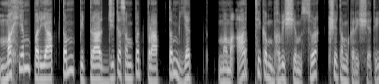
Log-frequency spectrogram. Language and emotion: Sanskrit, happy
